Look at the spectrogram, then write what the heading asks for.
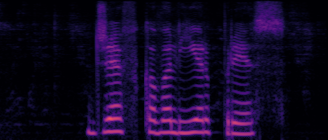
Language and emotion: Russian, sad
